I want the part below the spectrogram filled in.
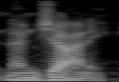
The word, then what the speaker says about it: Nanjiani: I should really say his name right. Nanjiani. There we go.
